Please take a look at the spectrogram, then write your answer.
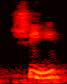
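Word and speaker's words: Sidhe: from the tarot of the she which is spelled like that she is how you pronounce it which is a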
